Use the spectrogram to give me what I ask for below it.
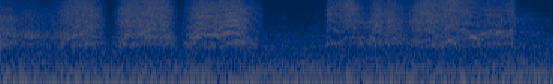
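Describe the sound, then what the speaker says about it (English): Rhythmic sanding strokes, close and steady, as a surface is rubbed down in a crafting project, each back-and-forth pass a soft hiss with a brief pause partway through. "I'm rubbing it down."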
